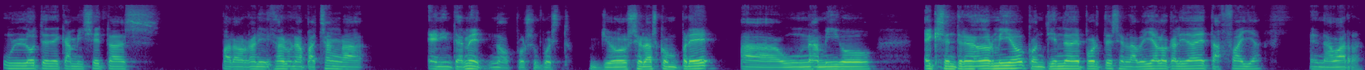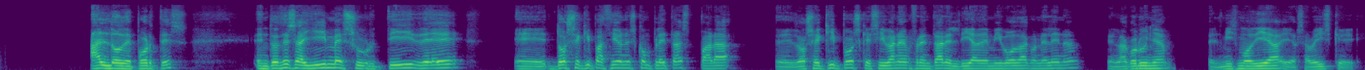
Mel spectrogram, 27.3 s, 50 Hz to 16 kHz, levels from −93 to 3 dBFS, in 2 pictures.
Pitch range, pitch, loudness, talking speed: 120-150 Hz, 135 Hz, -26 LUFS, 155 wpm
